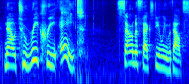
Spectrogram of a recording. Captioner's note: none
